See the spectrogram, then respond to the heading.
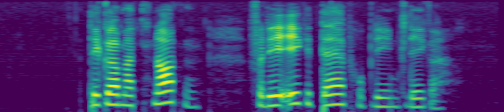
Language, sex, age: Danish, female, 36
